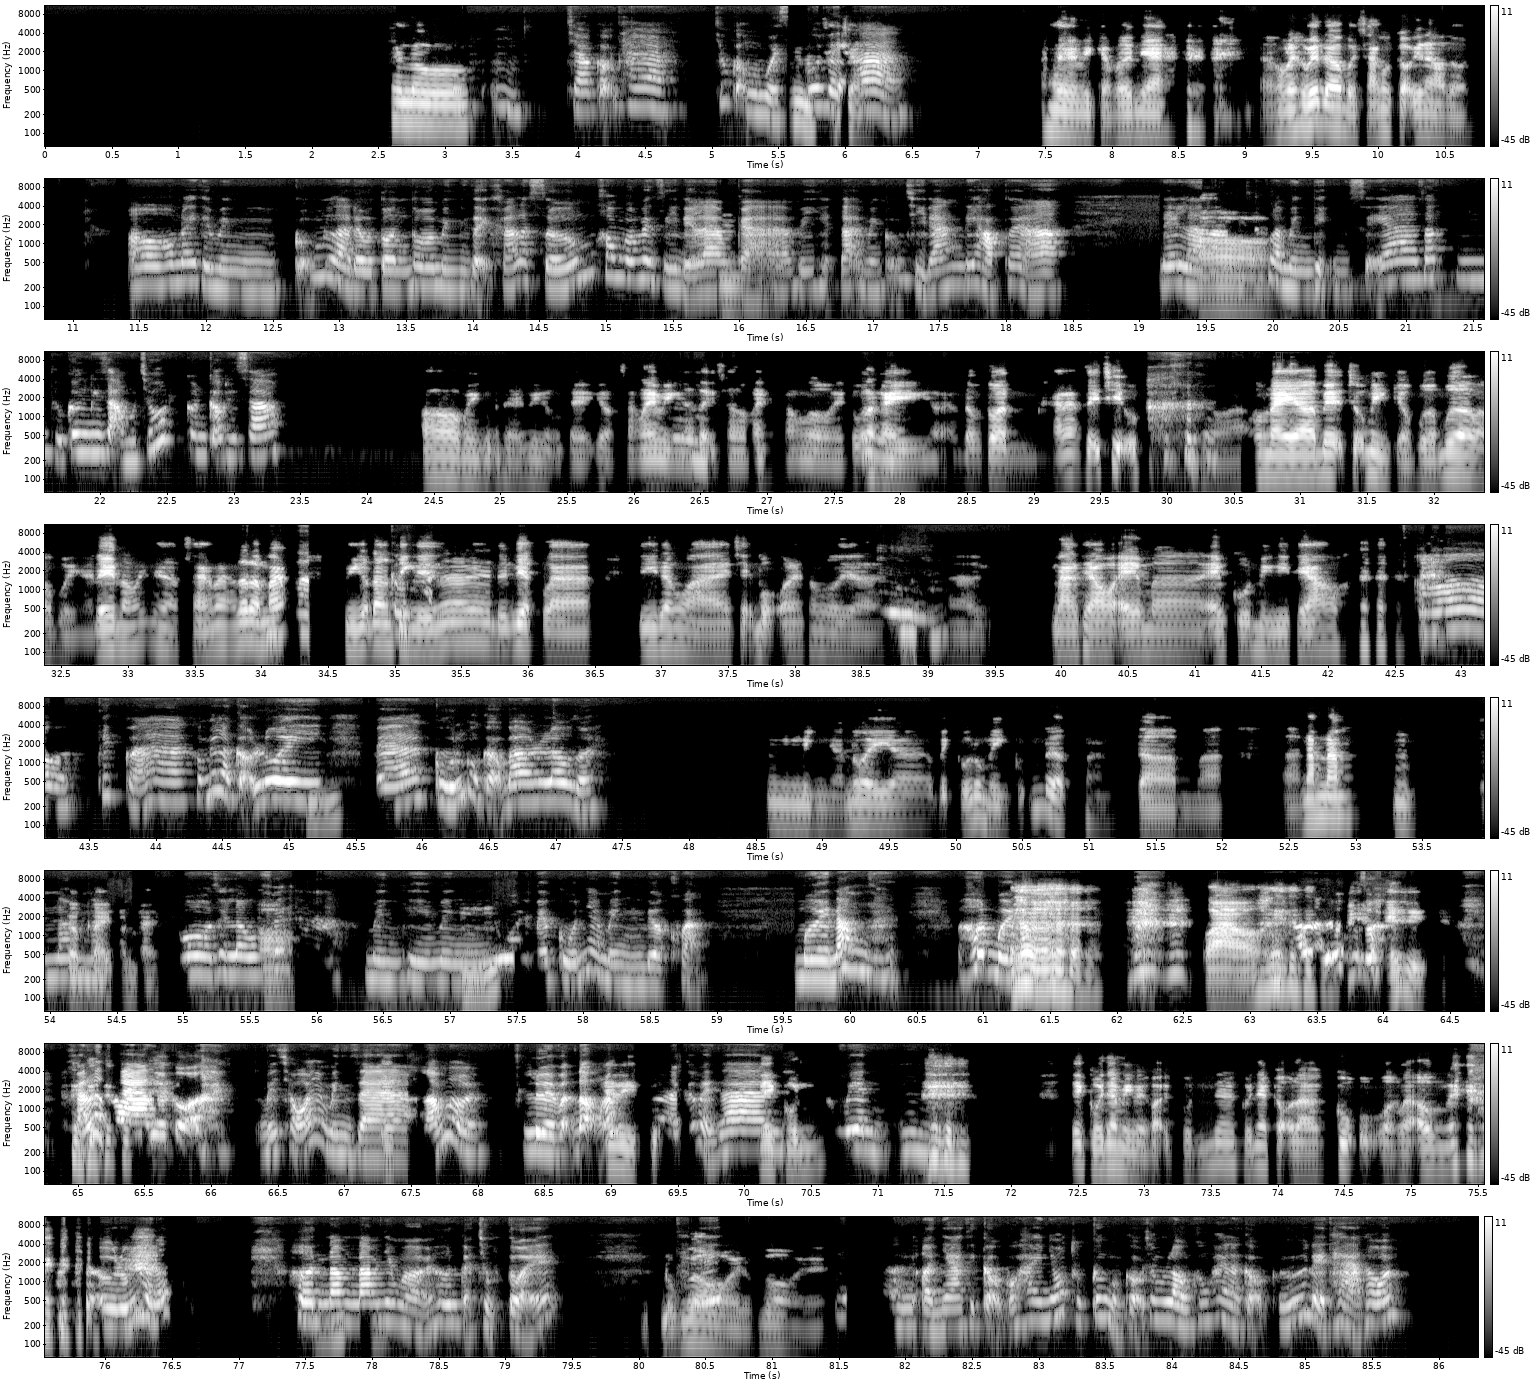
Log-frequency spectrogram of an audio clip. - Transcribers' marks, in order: static; other background noise; tapping; distorted speech; chuckle; laugh; laugh; "nuôi" said as "luôi"; mechanical hum; laughing while speaking: "năm rồi"; laugh; cough; unintelligible speech; laughing while speaking: "rồi"; laugh; laughing while speaking: "ơi"; laugh; unintelligible speech; laughing while speaking: "đấy"; laugh; unintelligible speech
- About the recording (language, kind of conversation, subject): Vietnamese, unstructured, Bạn nghĩ sao về việc nhốt thú cưng trong lồng suốt cả ngày?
